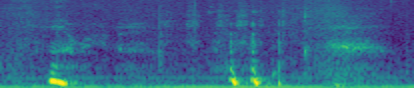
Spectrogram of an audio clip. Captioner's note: chuckles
